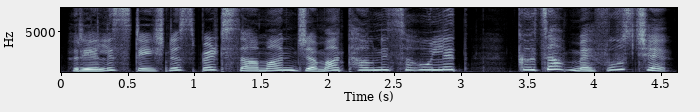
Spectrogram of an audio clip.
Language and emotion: Kashmiri, fearful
